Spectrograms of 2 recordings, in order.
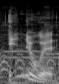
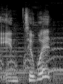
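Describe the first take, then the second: First: It has no n before the t, 'in-u-it'. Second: It has an extra n sound, like 'in-tu-it'. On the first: The speaker calls it right. "Inuit, not into it" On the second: The speaker calls it wrong. "I'm pronouncing that wrong"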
